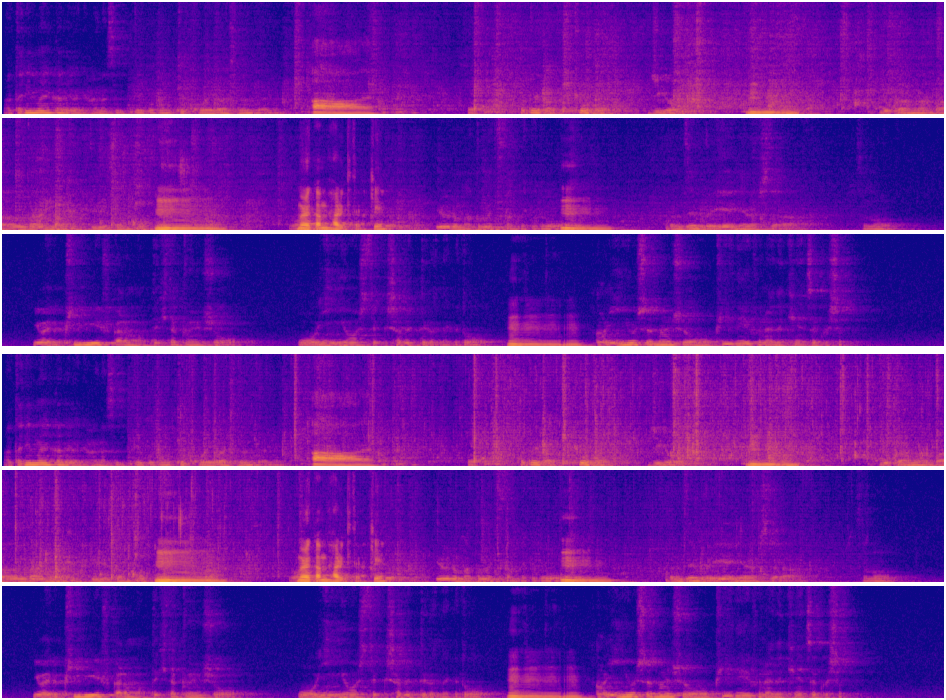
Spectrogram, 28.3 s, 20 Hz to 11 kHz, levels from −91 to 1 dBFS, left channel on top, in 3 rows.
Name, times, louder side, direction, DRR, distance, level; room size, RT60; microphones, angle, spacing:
voice 1, 0.0-2.8 4.6-4.8 5.1-6.1 6.4-6.9 7.7-7.9 8.8-10.9 12.3-12.9 13.2-13.4 13.8-15.1 16.1-17.5 18.0-18.3 19.1-21.2 21.8-23.7 24.8-27.2, right 1 dB, 30° right, 1 dB, 1.4 m, -38 dB
sound 1, 1.2-18.1, right 3 dB, 85° right, 2.2 m, -45 dB
voice 2, 3.1-4.0 7.4-8.0 10.9-11.7 12.4-13.3 15.0-15.5 23.9-24.7, right 1 dB, 10° right, 15 dB, 0.4 m, -28 dB
22.0 x 12.0 x 3.8 m, 1.2 s
head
